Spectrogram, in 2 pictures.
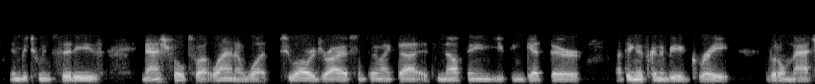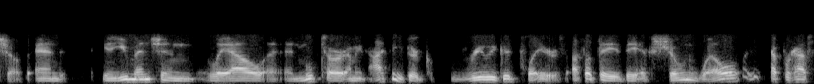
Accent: American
